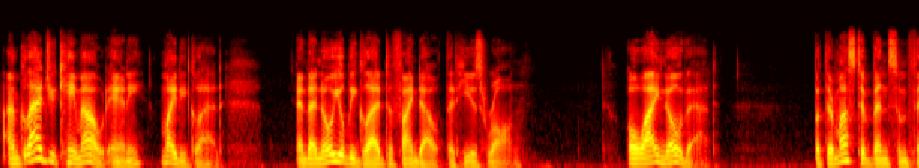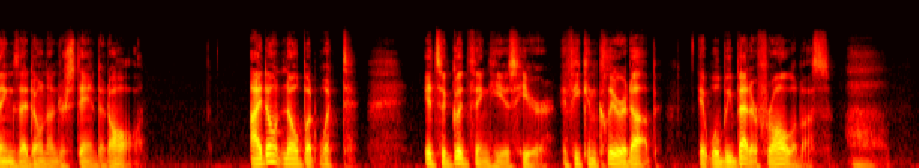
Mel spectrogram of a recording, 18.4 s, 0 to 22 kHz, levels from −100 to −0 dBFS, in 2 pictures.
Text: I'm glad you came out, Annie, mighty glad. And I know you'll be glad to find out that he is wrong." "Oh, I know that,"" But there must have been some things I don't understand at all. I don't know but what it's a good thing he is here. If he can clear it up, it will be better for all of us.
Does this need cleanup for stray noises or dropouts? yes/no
yes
